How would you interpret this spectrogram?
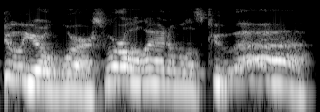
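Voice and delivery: high, drawn-out mock war cry; retold defiant battle shout. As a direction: call it out in defiance, stretching the words.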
